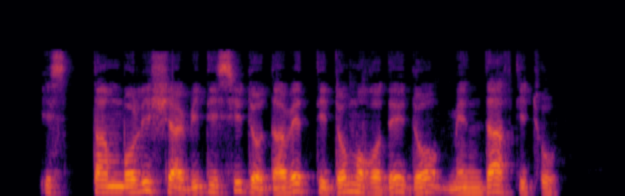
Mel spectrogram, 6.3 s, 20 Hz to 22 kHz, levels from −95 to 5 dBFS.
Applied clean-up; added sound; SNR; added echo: none; none; none; none.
